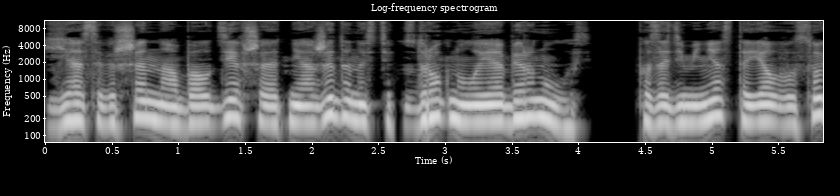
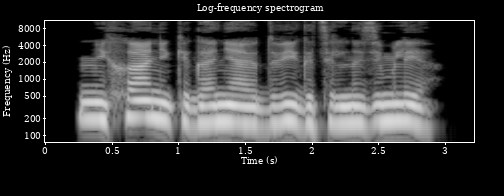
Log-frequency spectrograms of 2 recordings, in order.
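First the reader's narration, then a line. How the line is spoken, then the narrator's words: Slightly husky male voice. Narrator (Russian): Раздался у меня за спиной слегка хрипловатый мужской голос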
